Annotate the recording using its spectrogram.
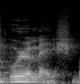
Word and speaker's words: Guimarães: It's spelled G-U. Essentially Guramesh, but that's only an approximation.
